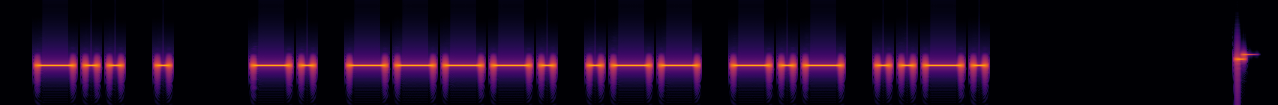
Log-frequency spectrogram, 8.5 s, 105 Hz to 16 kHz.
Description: Morse code, heard as a keyed tone, about 16 wpm, 700 Hz. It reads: DE N9WKF
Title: USA Callsign DE Callsign - 5 Characters - 15wpm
